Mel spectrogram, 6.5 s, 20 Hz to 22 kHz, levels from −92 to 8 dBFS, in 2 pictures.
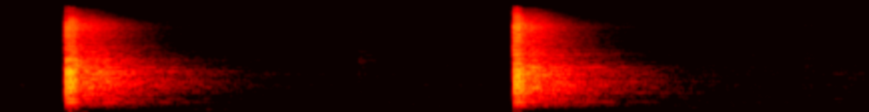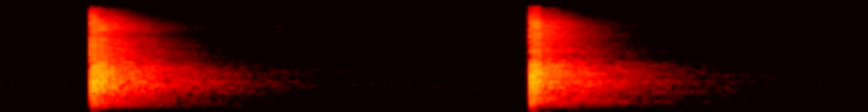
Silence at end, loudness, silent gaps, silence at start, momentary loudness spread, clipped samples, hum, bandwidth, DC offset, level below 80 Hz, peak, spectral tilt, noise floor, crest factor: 0.95 s; -29 LUFS; none; 0.25 s; 19 LU; under 0.1%; none; 16 kHz; under 0.1%; under -90 dBFS; -6 dBFS; 4 dB/octave; -82 dBFS; 30 dB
